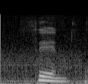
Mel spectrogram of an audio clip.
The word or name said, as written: thin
